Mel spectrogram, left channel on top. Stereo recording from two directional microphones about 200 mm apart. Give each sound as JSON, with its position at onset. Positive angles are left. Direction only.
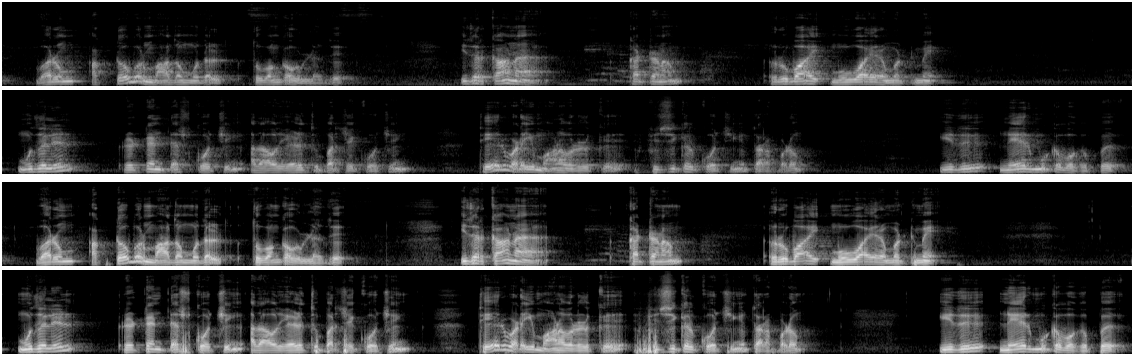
{"t": 0.3, "sound": "speech", "side_deg": -35}
{"t": 7.6, "sound": "a man's voice", "side_deg": -45}
{"t": 11.4, "sound": "a man's voice", "side_deg": -40}
{"t": 20.7, "sound": "a man's voice", "side_deg": -45}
